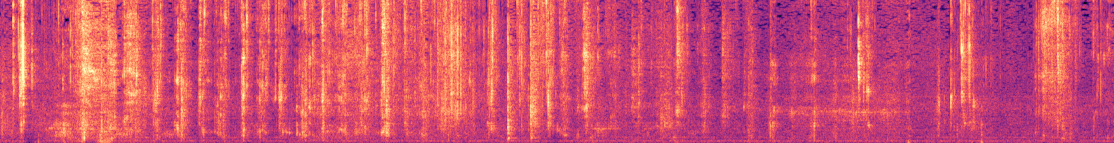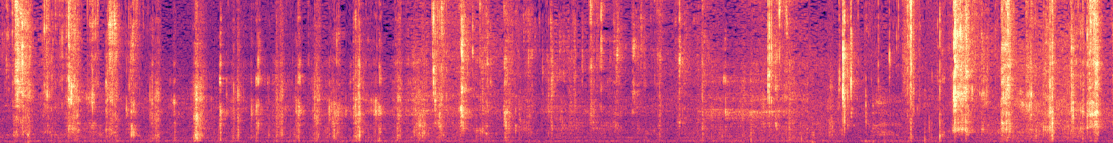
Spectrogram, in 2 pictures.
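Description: Close-up chewing and crunching of battered, deep-fried pork in soy-sauce glaze (ganjang tangsuyuk): irregular crisp crunches and wet chewing, with a faint steady low hum beneath.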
